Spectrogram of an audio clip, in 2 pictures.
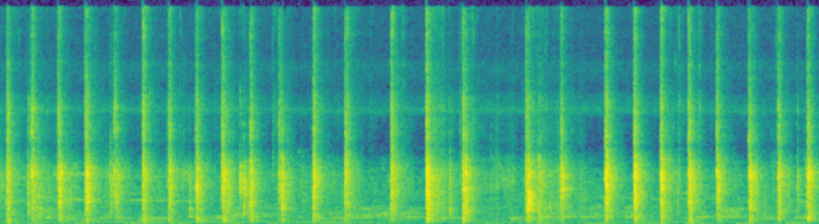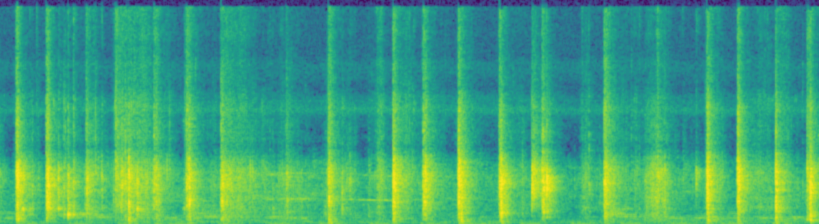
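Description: Ice pick stabbing and chipping a block of ice with sharp knocks, about three a second.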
